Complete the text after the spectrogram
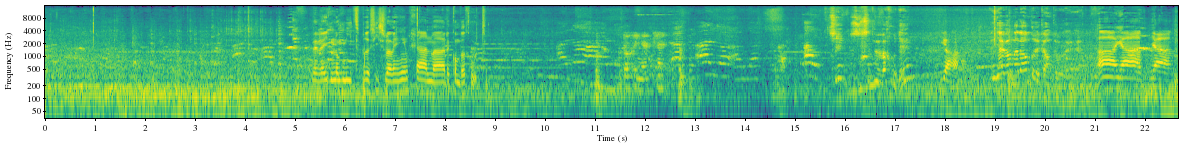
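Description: A low-floor tram rumbles along rails.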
